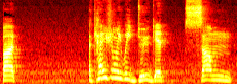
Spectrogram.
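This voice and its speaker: A man with a somewhat high voice chats loosely in a casual vlog. He is easygoing and self-deprecating, and his talk rambles with fillers as he answers viewer questions about his band. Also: lively intonation, takes it slowly, pushed and bright, rough recording. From Australia. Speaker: musician vlogger.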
